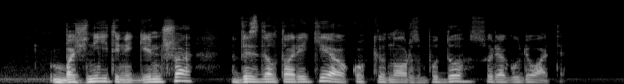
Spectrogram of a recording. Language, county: Lithuanian, Klaipėda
